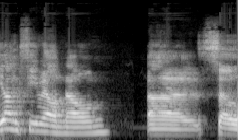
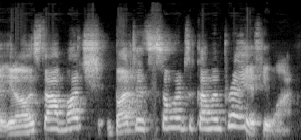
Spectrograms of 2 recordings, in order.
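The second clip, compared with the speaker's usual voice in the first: high, modest gnome voice; friendly gnome cleric; 10 semitones higher, faster than usual. Acted. Gnome cleric offers her chapel for prayer, high and friendly. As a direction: offer it kindly in a high character voice.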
